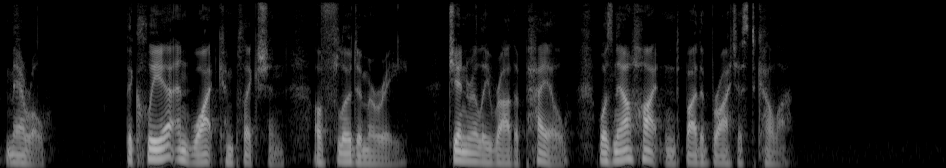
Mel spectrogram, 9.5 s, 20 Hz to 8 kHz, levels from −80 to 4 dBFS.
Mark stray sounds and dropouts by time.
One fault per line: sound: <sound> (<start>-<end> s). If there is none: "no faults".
no faults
